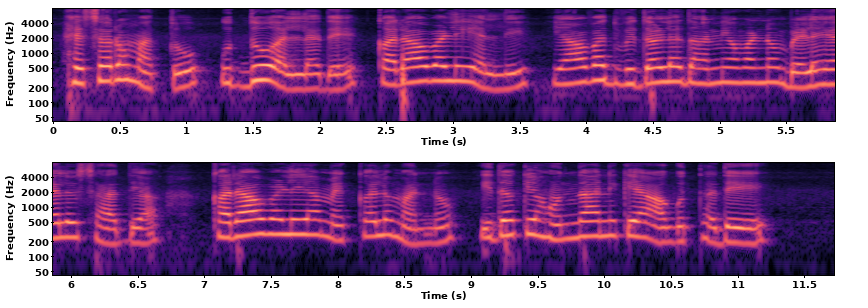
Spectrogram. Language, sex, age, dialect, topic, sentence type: Kannada, female, 25-30, Coastal/Dakshin, agriculture, question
